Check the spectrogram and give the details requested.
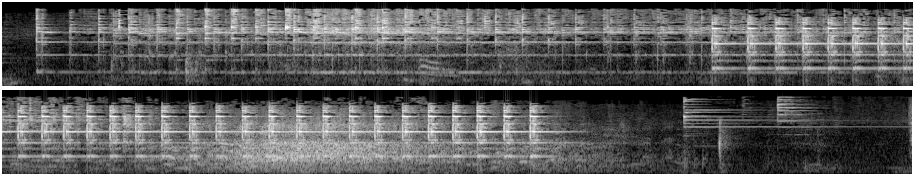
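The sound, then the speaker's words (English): At a wedding reception, many glasses are tapped with utensils to make the couple kiss, in a rapid, continuous ringing clatter that builds over a swelling crowd murmur, then dies away, leaving a few scattered final clinks. “Why don't you clink your glass so they have to kiss?”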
